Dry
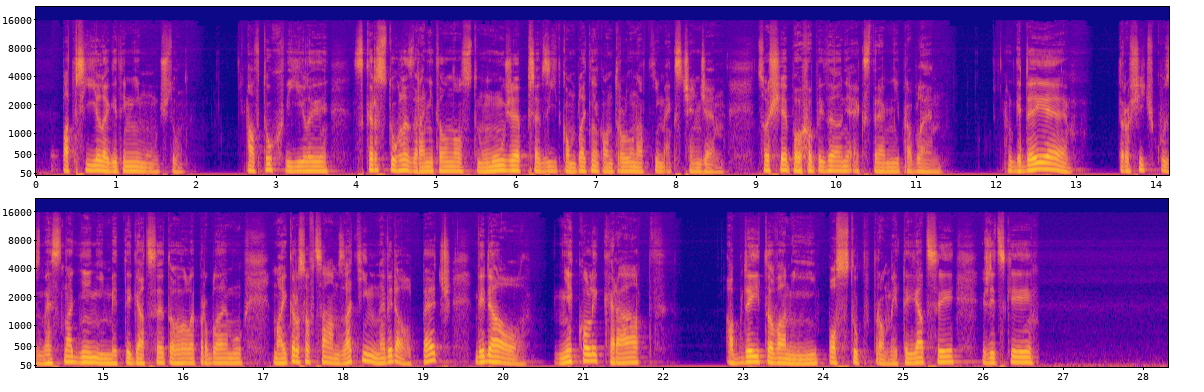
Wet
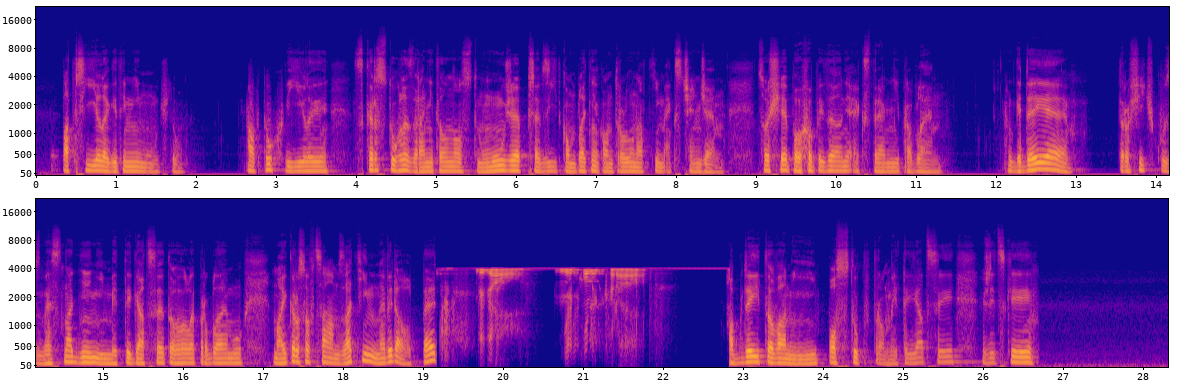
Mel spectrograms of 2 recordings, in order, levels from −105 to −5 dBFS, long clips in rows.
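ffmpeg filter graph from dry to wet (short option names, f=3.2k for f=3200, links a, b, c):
-filter_complex "[0:a]asettb=1/sr,asplit=3[a][b][c];[a]atrim=end=1.534[d];[b]atrim=start=1.53:end=3.1,asetpts=PTS-STARTPTS,afade=t=in:d=0.004:c=qsin,afade=t=out:st=1.566:d=0.004:c=qsin,highshelf=f=6.8k:g=-11.5,bandreject=f=980:w=16,adynamicsmooth=sensitivity=4:basefreq=1.3k[e];[c]atrim=start=3.096[f];[d][e]acrossfade=d=0.004:c1=hsin:c2=qsin[g];[g][f]acrossfade=d=0.004:c1=qsin:c2=hsin,asettb=1/sr,asplit=3[h][i][j];[h]atrim=end=19.164[k];[i]atrim=start=19.16:end=22.83,asetpts=PTS-STARTPTS,afade=t=in:d=0.004:c=qsin,afade=t=out:st=3.666:d=0.004:c=qsin,tremolo=f=16:d=0.53,aecho=1:1:89:0.224,atrim=end_sample=161847,lowpass=f=3.4k:t=q:w=0.5098,lowpass=f=3.4k:t=q:w=0.6013,lowpass=f=3.4k:t=q:w=0.9,lowpass=f=3.4k:t=q:w=2.563,afreqshift=-4000[l];[j]atrim=start=22.826[m];[k][l]acrossfade=d=0.004:c1=hsin:c2=qsin[n];[n][m]acrossfade=d=0.004:c1=qsin:c2=hsin,asettb=1/sr,asplit=3[o][p][q];[o]atrim=end=24.534[r];[p]atrim=start=24.53:end=26.2,asetpts=PTS-STARTPTS,afade=t=in:d=0.004:c=qsin,afade=t=out:st=1.666:d=0.004:c=qsin,highshelf=f=4.3k:g=6.5,acompressor=threshold=-26dB:ratio=5:attack=3.2:release=140:knee=1:detection=peak[s];[q]atrim=start=26.196[t];[r][s]acrossfade=d=0.004:c1=hsin:c2=qsin[u];[u][t]acrossfade=d=0.004:c1=qsin:c2=hsin,lowpass=2k,lowshelf=f=120:g=-8.5,volume=-5.5dB"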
